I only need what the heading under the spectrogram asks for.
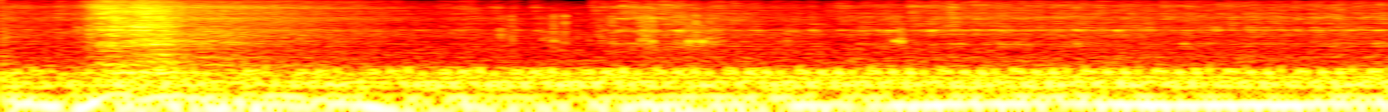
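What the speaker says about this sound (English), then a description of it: "The car is running perfectly fine." A Pontiac Trans Am KITT replica's engine idles steadily with a deep, loud, close rumble, running smooth and even.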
